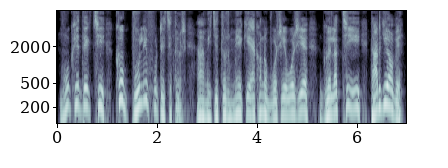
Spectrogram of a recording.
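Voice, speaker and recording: A man's voice: a little high, lively intonation, moderate pace, darkish tone, no echo, studio quality. A man playing a cruel, greedy husband who threatens and sneers in a melodramatic cartoon. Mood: bullying angry. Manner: bullying, threatening, contemptuous. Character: cruel, greedy, abusive husband demanding money.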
